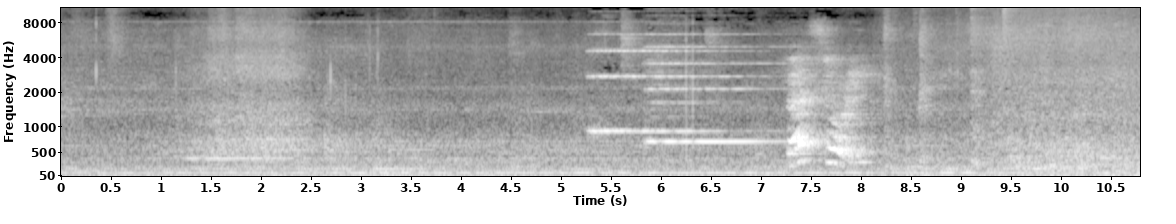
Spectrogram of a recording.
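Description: Toshiba passenger lift car travelling down with a steady low hum, then a two-note falling arrival chime about five seconds in. A short recorded voice announcement follows, and the car doors begin sliding open near the end.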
